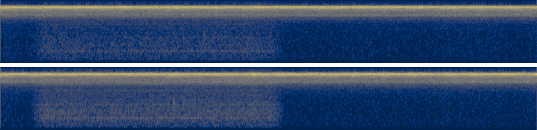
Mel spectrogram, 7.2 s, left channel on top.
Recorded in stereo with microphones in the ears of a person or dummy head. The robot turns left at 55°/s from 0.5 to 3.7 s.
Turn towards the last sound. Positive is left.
turn(degrees=-60)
